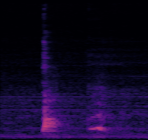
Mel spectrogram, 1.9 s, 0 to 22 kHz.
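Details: Hiccups in someone who rarely gets them, starting suddenly on waking and lasting almost 20 minutes, very fast: two abrupt short gulping hiccups about 0.7 seconds apart, quiet room.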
